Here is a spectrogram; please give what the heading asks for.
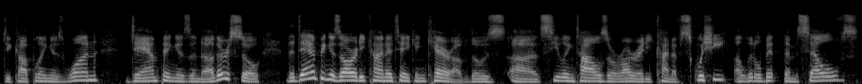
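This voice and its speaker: A man's voice: medium pitch, dry recording, clean studio sound. A man co-hosting a podcast, casually explaining technical matters in a methodical, step-by-step way. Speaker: podcast co-host.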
